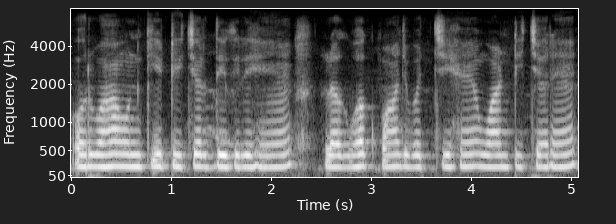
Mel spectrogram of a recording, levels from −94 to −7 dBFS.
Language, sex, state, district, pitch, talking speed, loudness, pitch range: Hindi, female, Odisha, Sambalpur, 210 Hz, 165 wpm, -17 LUFS, 210-215 Hz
